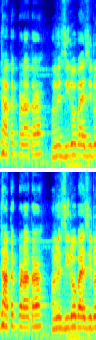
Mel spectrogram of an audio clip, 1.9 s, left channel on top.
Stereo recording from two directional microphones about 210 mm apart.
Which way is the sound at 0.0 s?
45° right (ahead or behind).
